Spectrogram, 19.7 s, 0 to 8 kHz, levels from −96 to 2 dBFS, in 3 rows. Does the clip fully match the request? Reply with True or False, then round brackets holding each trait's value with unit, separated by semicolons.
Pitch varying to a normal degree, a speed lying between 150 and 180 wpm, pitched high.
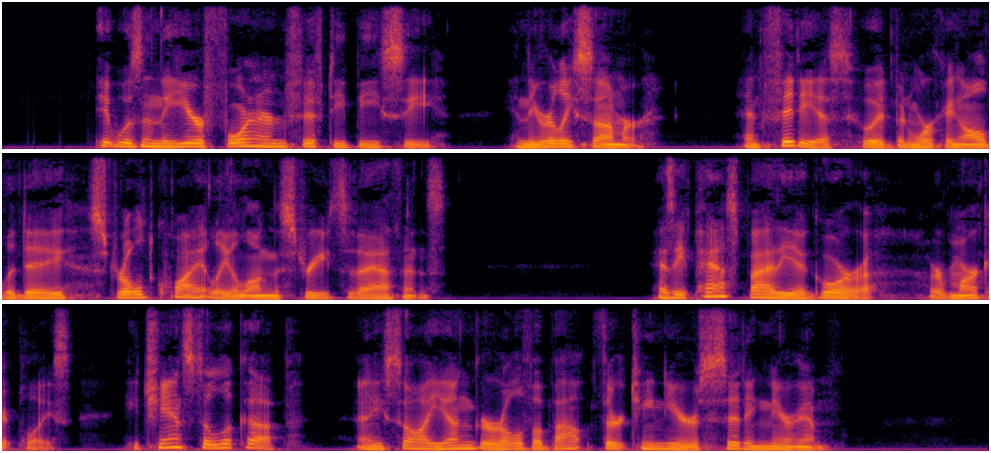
False (3.5 semitones; 165 wpm; 140 Hz)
